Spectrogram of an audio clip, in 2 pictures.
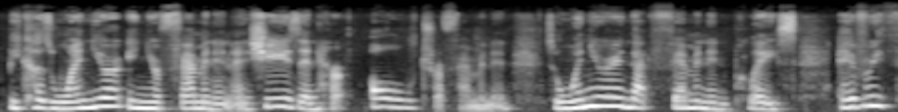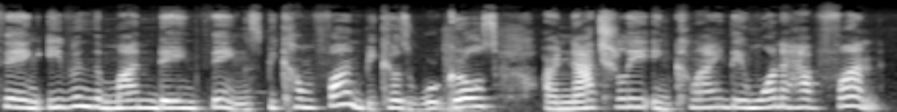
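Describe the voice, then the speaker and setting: A woman speaking slowly and softly in a reflective monologue, often repeating herself and sometimes slipping into a whisper. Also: high-pitched. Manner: slow, soft, drifting into whispers. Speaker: speaker on femininity.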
